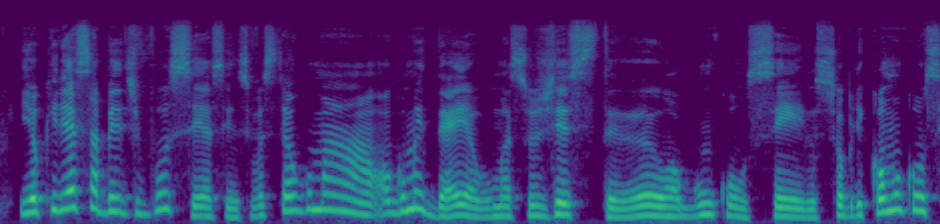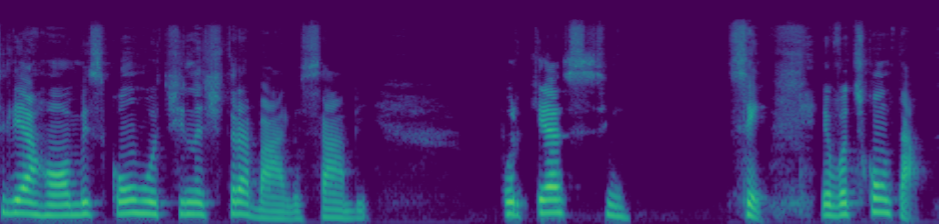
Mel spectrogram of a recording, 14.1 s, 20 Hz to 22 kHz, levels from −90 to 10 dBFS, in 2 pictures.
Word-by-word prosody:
e 215 - -1
eu 235 - +7
queria 280 +5 +2
saber 275 -6 -1
de 220 0 -9
você, 205 -5 -4
assim, 160 -2 -6
se 145 +3 -13
você 175 +1 -9
tem 255 - 0
alguma 265 -3 -1
alguma 215 +9 -1
ideia, 175 - +1
alguma 160 +2 -4
sugestão, 170 -1 0
algum 160 +5 -3
conselho 155 -4 -3
sobre 170 +6 -4
como 240 +7 +2
conciliar 240 -6 +3
hobbies 185 +2 +2
com 215 +1 +3
rotina 205 -1 +1
de 195 - -12
trabalho, 135 - -1
sabe, 130 -1 -6 0.9
porque, 210 +2 +2
assim, 225 -6 +2 0.8
sim, - - 0 0.4
eu 185 - +5
vou 190 +2 +5
te 195 - -6
contar. 235 -2 +2
195 Hz, 140 wpm, -25 LUFS, 165-230 Hz, 0.9 s, eu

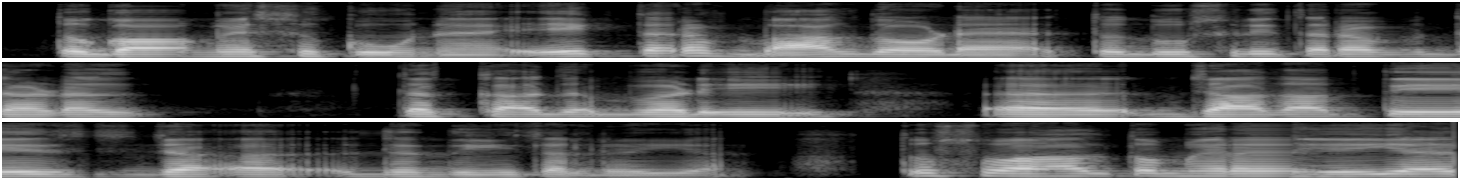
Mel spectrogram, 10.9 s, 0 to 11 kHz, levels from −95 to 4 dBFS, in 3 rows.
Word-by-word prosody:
तो 135 - +5
गाँव 120 -1 +6
में 130 - +1
सुकून 125 -4 -2
है, 110 0 -5
एक 135 0 +1
तरफ़ 155 0 +1
भागदौड़ 120 0 +3
है 105 0 -1
तो 130 - -1
दूसरी 125 +2 -3
तरफ़ 125 -1 -1
धड़क 120 0 0 0.6
धक्का 130 -1 +1
द 120 - -3 0.2
बड़ी 120 0 +1 0.5
अ, - - -4
ज़्यादा 120 +1 +3
तेज़ 125 0 +1 0.2
ज - - -1
अ, 120 -2 +1
ज़िंदगी 115 -1 -6
चल 115 -2 -4
रही 100 +1 -7
है। 105 - -11 0.4
तो - - -2
सवाल 145 -3 +2
तो 155 - +1
मेरा 145 0 0
यही 130 -2 0
है 135 0 +3
125 Hz, 170 wpm, -23 LUFS, 115-130 Hz, 0.6 s, गाँव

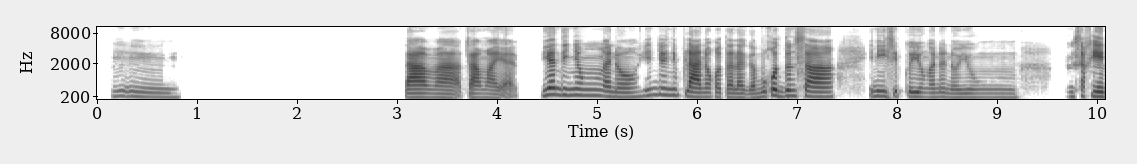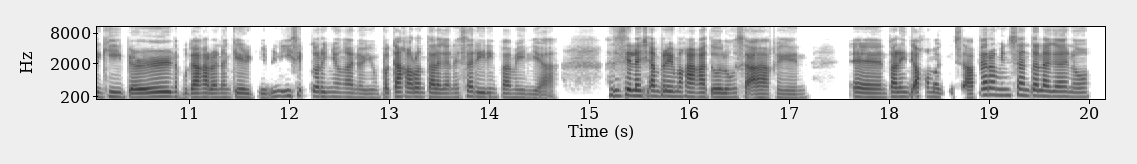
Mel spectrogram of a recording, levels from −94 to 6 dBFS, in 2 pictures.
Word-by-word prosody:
Mm. 195 -5 -16 2.2
Tama, 175 -2 +4
tama 175 -1 0
yan. - - -5 0.3
Yan 295 +2 +5
din 275 -1 -2
yung 260 -2 -8
ano, 195 -3 -2
'yon 260 +6 -10
yung 285 -1 -1
yung 270 - -15
plano 195 -3 +6
ko - - -2
talaga 175 -2 -3
bukod 265 +6 +3
do'n 245 0 -1
sa 210 -3 +5 0.4
iniisip 225 -2 -5
ko - - -4
yung 195 -2 -3
ano 195 +1 -6
'no, 175 - -10
yung, 175 0 -14 0.6
yung 210 - -13
sa - - -1
caregiver 200 -1 +3
na - - -6
pagkakaroon 180 0 +2
ng 180 - -20
caregiver. 175 -2 -5
Iniisip 230 +1 -7
ko 215 - -1
rin 205 - -7
yung 195 -1 -8
ano 185 -2 -3
yung 170 0 -12
pagkakaroon 200 -1 +1
talaga 185 -2 0
ng 185 - -11
sariling 195 -4 -3
pamilya 170 -3 -6 0.5
kasi 250 -3 -7
sila 260 -3 +6
siyempre 230 -1 +3
makakatulong 195 -3 +2
sa 165 -2 +2
akin 160 -1 -8 0.5
and 185 -2 0
para 205 0 +4
hindi - - -1
ako 210 - 0
mag-isa. 175 - -3
Pero 285 +1 +3
minsan 265 0 -2
talaga 230 -3 +2
'no, 195 +1 -8
195 Hz, 165 wpm, -24 LUFS, 180-220 Hz, 2.2 s, plano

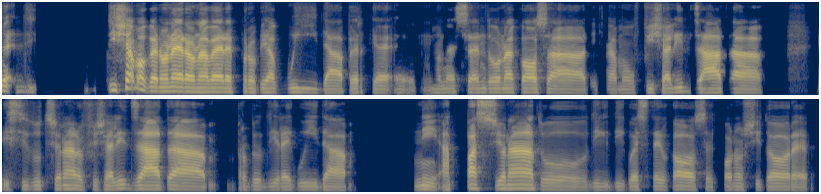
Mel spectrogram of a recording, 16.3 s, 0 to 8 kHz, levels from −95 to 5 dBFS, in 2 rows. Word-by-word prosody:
Beh 165 - +1
di 135 -3 -15 0.7
diciamo 175 -1 +6
che 140 -1 +6
non 135 +1 +6
era 135 -2 +10
una 125 0 +7
vera 125 0 +7
e 120 - -3
propria 120 -1 -3
guida, 105 -3 -6
perché, 105 0 -7
ehm, - - -15 0.2
non 105 +1 -12
essendo 110 +1 -4
una 115 0 +1
cosa 105 -5 +1
diciamo, 95 0 -11
ufficializzata, 110 -1 -1 0.5
istituzionale 115 +1 -4
ufficializzata, 110 -2 +1
uhm, - - -22 0.2
proprio 105 0 -13
dire 100 +1 -9
guida, 100 -2 -7 0.7
ni. 105 -4 -5
Appassionato 105 -5 0
di 95 +1 -15
di 95 -1 -15
queste 100 0 -7
cose, 100 -4 -5
conoscitore 100 0 -7
105 Hz, 120 wpm, -23 LUFS, 100-115 Hz, 0.7 s, era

